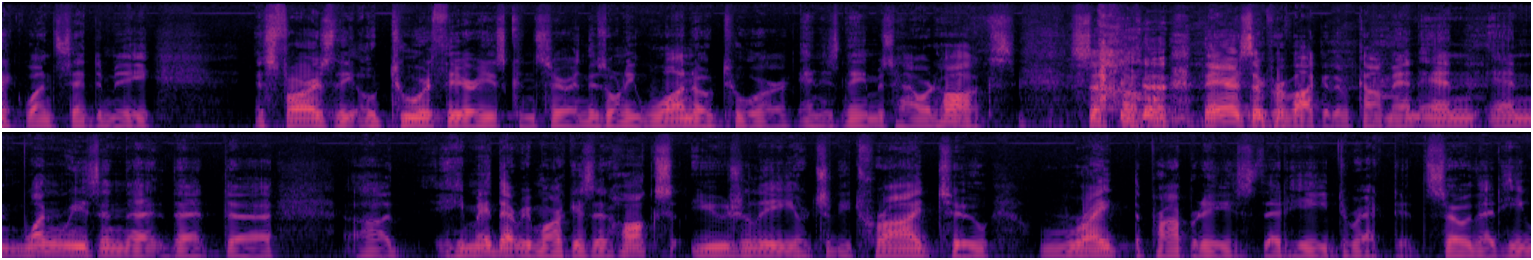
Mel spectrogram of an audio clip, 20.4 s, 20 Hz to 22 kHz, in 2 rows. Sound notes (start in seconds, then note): 6.8 both laughing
